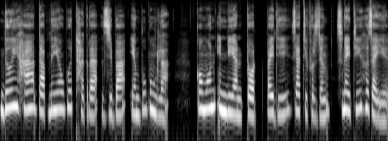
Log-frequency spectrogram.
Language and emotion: Bodo, neutral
